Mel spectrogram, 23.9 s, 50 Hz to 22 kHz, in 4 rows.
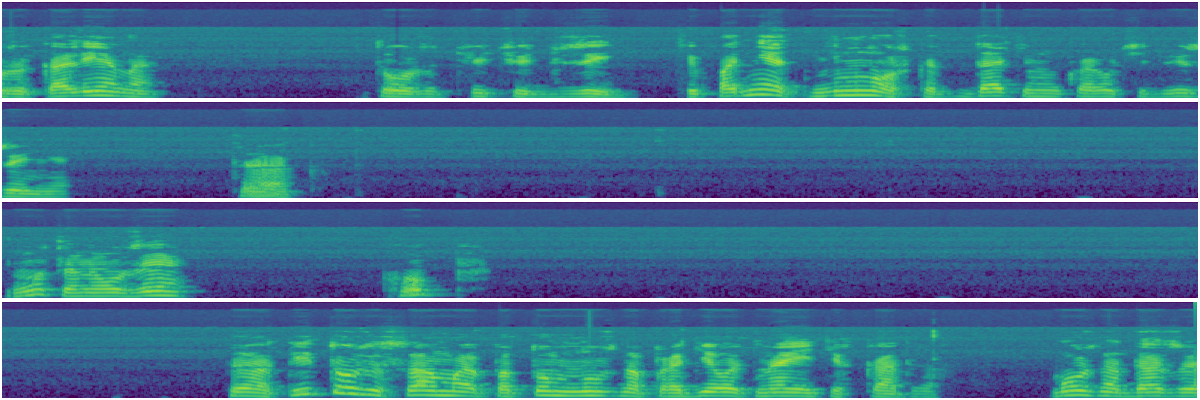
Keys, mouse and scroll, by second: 2.0 g, 3.5 i, 5.3-7.6 drag, 7.9-9.5 middle drag, 10.6-20.1 drag, 20.5-21.5 middle drag.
